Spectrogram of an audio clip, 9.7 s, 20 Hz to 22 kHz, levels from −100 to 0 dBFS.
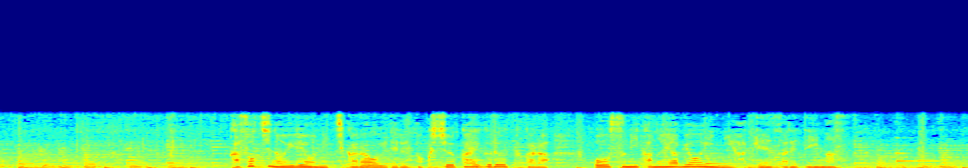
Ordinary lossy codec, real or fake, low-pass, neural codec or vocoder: none; real; 7.2 kHz; none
